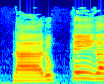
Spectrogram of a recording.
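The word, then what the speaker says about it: 나룻배: 여기서 사이 시옷은 발음 한번 해봅시다. 나루배예요, 나루배예요. 나루배가 맞아요, 나루배가 맞아요.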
